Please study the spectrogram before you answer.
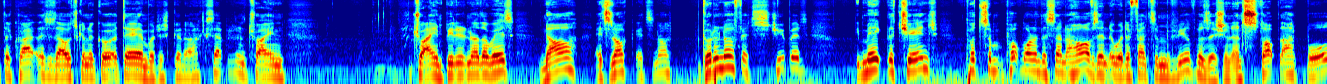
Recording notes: driving back from Manchester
